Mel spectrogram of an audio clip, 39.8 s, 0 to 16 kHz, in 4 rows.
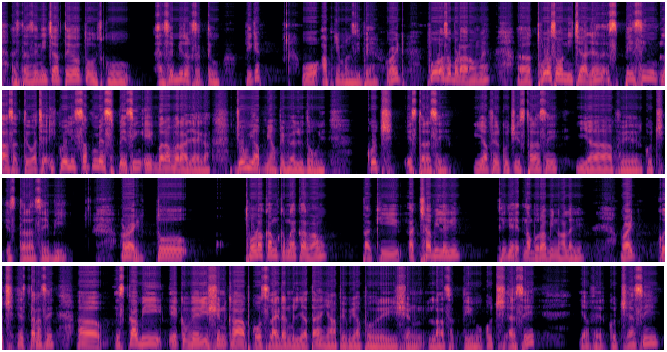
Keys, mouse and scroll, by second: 5.4 click, 15.2 click, 16.0 click, 22.8 click, 34.8 click.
